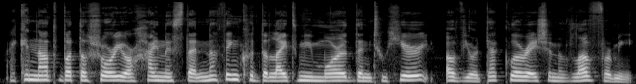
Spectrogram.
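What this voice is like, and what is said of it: Put-on Russian accent. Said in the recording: “I'm going to try to do a Russian accent.”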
